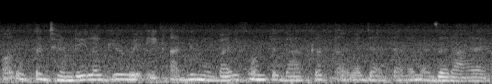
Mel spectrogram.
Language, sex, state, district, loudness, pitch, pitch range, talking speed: Hindi, female, Maharashtra, Mumbai Suburban, -14 LUFS, 205 Hz, 185-220 Hz, 245 wpm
